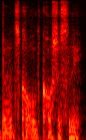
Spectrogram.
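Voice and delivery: ordinary delivery, nothing marked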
